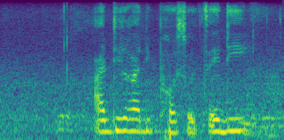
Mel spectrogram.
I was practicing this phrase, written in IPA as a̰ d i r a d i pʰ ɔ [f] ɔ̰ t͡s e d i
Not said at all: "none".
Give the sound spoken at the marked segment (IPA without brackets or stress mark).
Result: s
